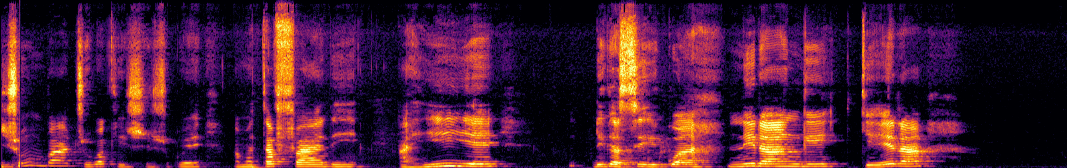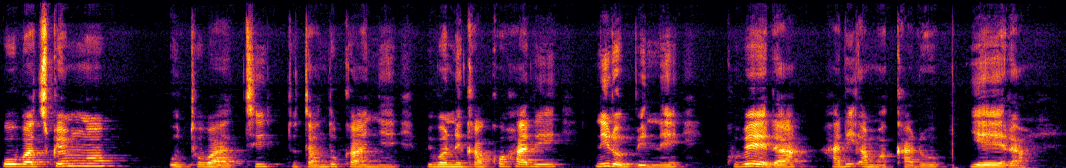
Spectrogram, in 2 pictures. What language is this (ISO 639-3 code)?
run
